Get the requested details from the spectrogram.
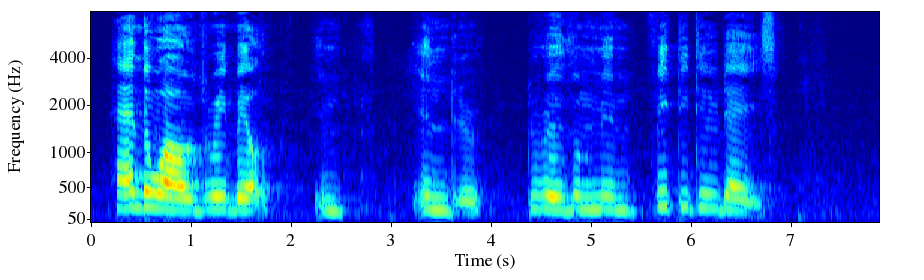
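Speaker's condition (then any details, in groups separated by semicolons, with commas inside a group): Cerebral palsy; from birth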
